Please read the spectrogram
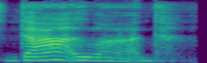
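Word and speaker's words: Da'uad (דוד): Dave pronounced it Dawid. Is that how Dave? I think that's how he's pronounced it. That is how it's usually pronounced in the modern Israeli Hebrew. And you could pronounce it David, or even Dude. I always thought that was kind of funny. In the Paleo, it's Da'uad. Da'uad.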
